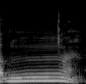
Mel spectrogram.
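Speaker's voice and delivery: a smacking mock kiss; blown kiss sound. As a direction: blow a kiss at the angry driver. Blowing a kiss at driver.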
